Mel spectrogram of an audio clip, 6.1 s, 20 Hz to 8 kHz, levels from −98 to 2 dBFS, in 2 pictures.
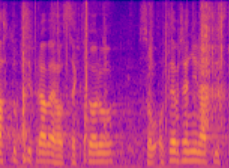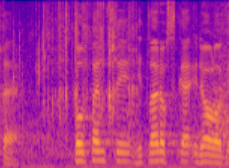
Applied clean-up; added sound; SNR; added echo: none; Mechanisms; 8 dB; none.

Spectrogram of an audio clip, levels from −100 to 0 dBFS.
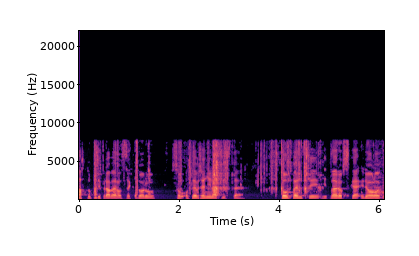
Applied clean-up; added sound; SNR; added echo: classical method spectral subtraction.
